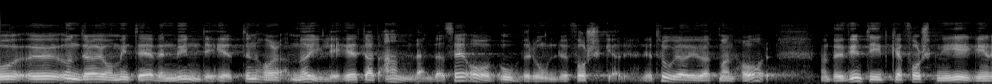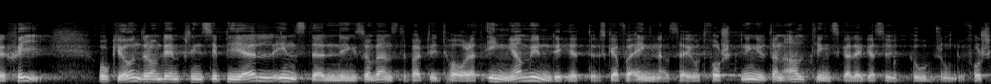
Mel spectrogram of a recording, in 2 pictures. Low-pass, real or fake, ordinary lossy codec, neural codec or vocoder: 7.2 kHz; real; none; none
